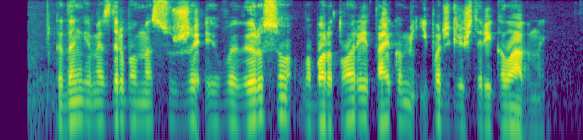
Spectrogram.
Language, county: Lithuanian, Vilnius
